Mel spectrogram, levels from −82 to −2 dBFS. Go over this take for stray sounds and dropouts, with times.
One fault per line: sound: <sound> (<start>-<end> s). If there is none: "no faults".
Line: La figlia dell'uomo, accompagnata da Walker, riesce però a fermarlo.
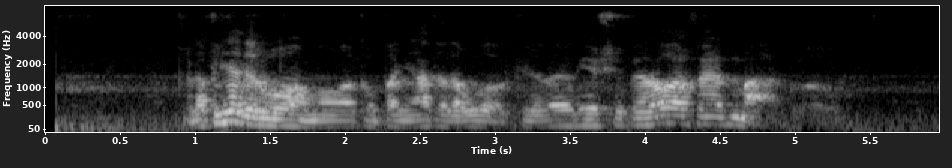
no faults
